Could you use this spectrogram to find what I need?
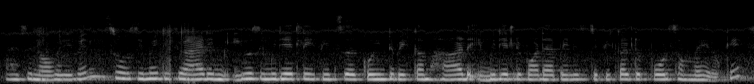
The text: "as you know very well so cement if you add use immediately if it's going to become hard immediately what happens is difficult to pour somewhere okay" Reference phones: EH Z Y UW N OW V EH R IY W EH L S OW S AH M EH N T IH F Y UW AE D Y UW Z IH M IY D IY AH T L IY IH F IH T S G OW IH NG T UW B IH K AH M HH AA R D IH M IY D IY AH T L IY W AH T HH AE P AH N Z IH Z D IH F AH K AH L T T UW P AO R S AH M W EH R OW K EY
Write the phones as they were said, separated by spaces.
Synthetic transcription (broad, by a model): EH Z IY N OW V EH R IY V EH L S OW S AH M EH T IH F Y UW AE D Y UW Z IH M IY D IY AH T L IY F IH T S G OW IH NG T UW B IH K AH M HH AA R D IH M IY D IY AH T L IY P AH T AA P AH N IH S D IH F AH K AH L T T UW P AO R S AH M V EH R OW K EY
